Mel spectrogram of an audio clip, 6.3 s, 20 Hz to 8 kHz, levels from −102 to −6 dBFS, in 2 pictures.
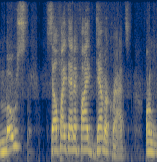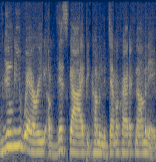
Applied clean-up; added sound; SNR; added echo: neural separator model SepFormer DNS4.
